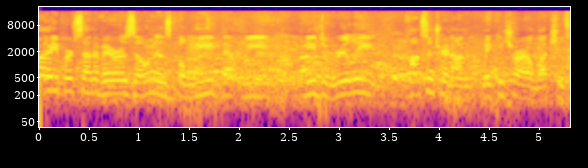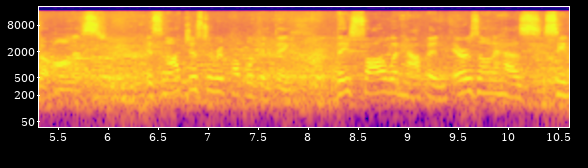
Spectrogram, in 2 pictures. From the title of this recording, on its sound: Battleground LIVE from CPAC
